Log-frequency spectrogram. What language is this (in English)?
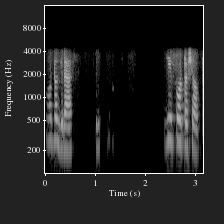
Urdu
